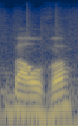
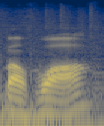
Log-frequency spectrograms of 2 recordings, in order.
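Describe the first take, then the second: First: The name sounds like 'bel-va'. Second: The name sounds like 'bel-vwar', as spelled. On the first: "or Be- Belva" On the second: "It's not Belvoir"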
